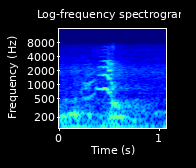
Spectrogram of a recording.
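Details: Mother cat with her kittens at home; one short, soft meow rising then falling, under a second long, with a person's voice talking just before.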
